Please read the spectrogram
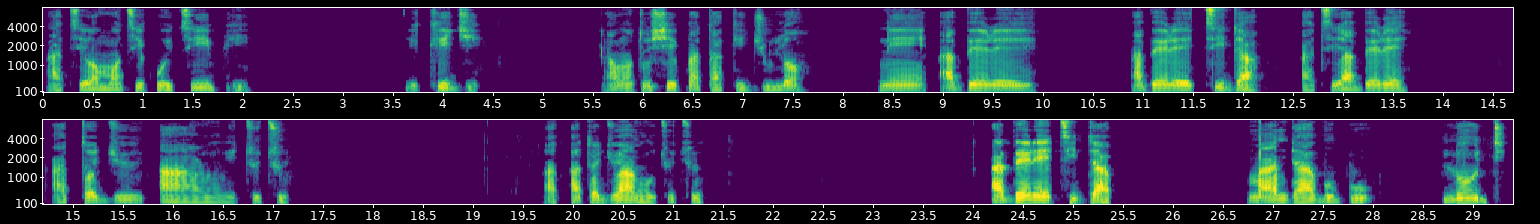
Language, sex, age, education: Yoruba, male, 30-45, tertiary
